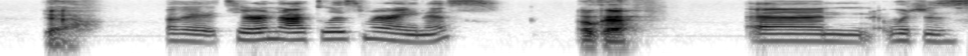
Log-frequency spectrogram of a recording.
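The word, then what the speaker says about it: Pterinochilus: Pteronoculus marinus. Okay. And which is stupid because there's a P in front of a T, which is stupid. But Yeah, anyways. the P is silent, yeah.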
